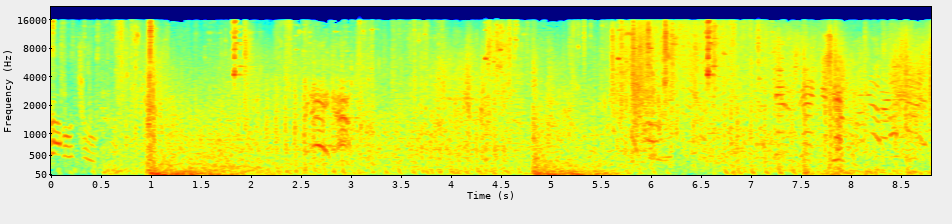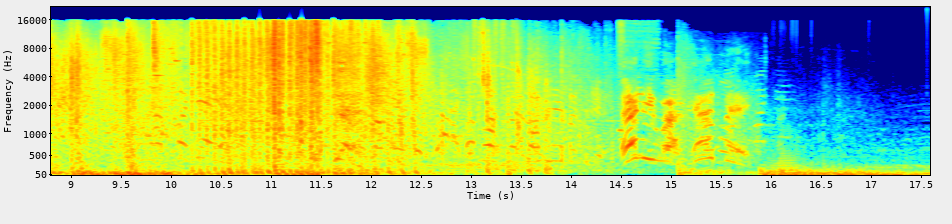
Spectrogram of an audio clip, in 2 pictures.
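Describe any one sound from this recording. An explosion booms loudly.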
